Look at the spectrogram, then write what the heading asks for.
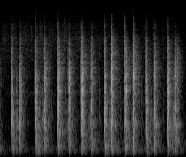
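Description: A chair is banged against a floor over and over, producing close, sharp wooden knocks in a quick, steady rhythm of paired hits, with no voices.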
